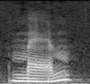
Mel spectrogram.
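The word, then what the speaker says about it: מי: The next word, it has only two consonants, and the first one is mem. And after that we have matres lectionis, hirik yod, which pronounce as one sound, e. And we can read this word as me.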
